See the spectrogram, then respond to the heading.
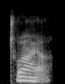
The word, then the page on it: twyer: Indian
